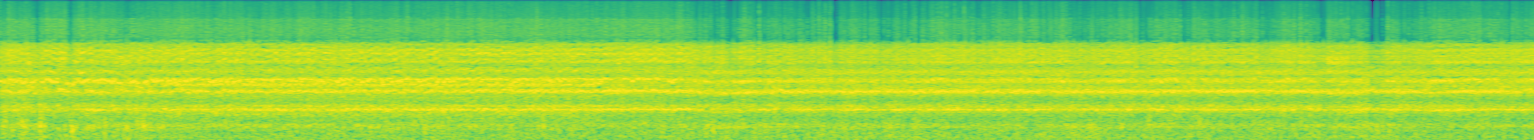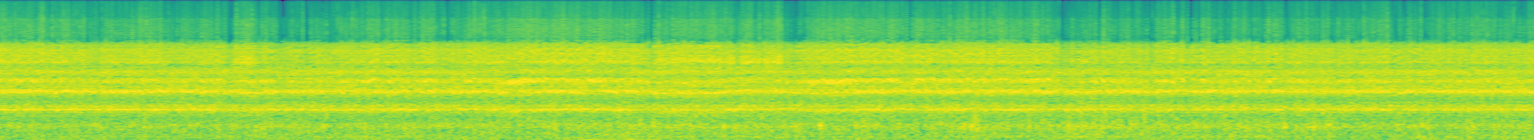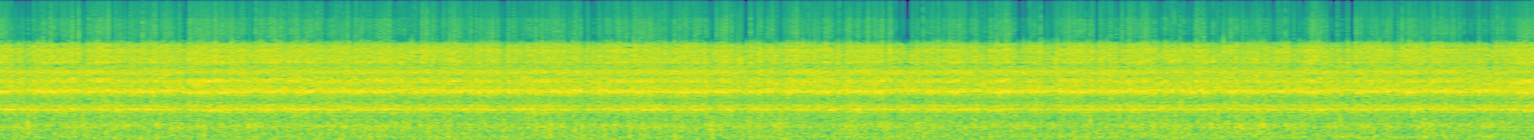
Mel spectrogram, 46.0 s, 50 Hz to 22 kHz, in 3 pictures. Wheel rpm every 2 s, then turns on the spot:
210, 210, 210, 230, 230, 230, 230, 230, 230, 230, 220, 220, 230, 230, 240, 230, 230, 230, 230, 230, 230, 230, 230.
none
